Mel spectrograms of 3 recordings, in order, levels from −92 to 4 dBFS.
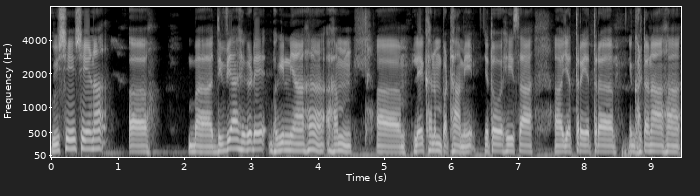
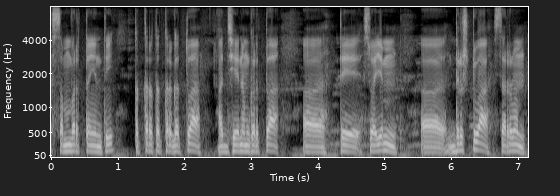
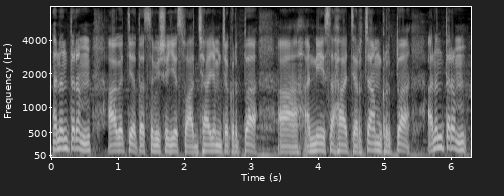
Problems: background sounds at intervals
